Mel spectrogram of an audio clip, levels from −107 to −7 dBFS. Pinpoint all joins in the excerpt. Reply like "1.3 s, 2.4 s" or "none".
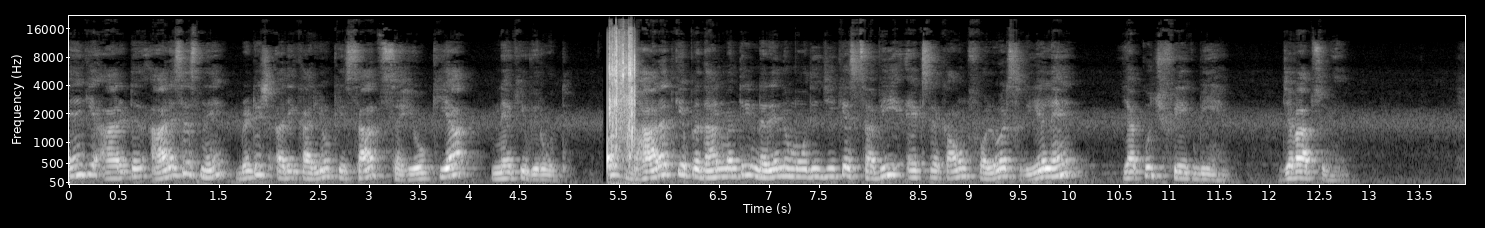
5.4 s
